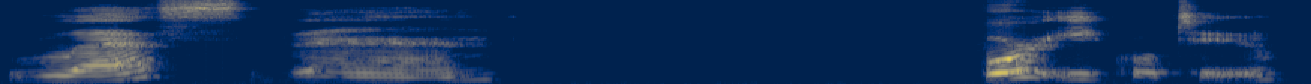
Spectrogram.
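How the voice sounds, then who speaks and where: A woman's voice: on the low side, lively intonation, extremely slow, creaky, a little mellow, husky. A woman in her fifties teaching math in a casual screen-recorded lecture, explaining with everyday examples and checking in with "okay" and "right". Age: 50s.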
